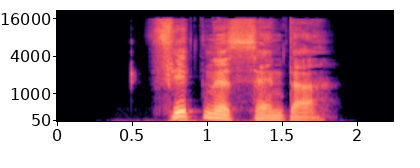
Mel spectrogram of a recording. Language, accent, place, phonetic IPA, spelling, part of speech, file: German, Germany, Berlin, [ˈfɪtnɛsˌsɛntɐ], Fitnesscenter, noun, De-Fitnesscenter.ogg
- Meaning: fitness center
